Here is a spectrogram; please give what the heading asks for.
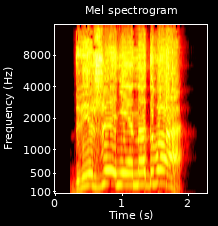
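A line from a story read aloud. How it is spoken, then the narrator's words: Commander shouting. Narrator (Russian): прокричал командир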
